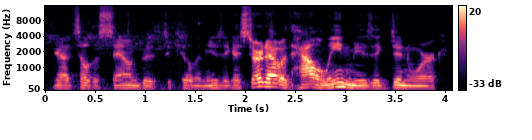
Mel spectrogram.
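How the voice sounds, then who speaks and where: This host's voice is lowish and fairly bright, and he speaks a little fast. He's leading a laid-back, joking live show with theatrical, playful rambling, while forest and nature ambience fills the noisy recording.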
